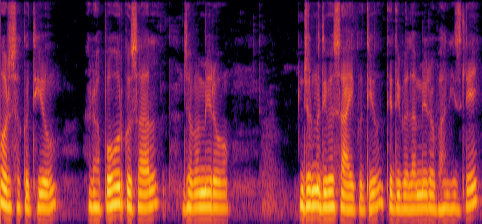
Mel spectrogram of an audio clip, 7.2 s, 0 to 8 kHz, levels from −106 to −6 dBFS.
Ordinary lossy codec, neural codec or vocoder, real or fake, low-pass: none; none; real; none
